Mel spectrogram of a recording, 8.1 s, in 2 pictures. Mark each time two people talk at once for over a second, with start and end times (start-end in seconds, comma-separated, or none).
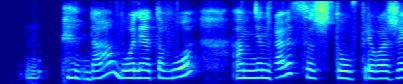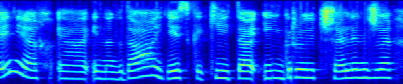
none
